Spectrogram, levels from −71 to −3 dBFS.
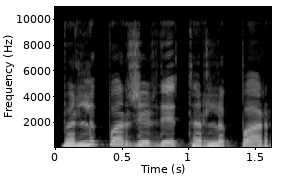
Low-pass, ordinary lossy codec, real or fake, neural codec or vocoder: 9.9 kHz; none; real; none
